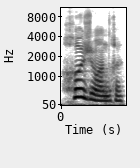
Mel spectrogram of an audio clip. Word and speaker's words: rejoindre: Esse E aqui, quando ele não tem acento, quando ele não está acompanhado de alguma coisa assim que faz com que ele seja pronunciado, ele não existe em francês.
